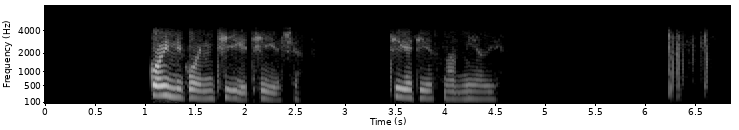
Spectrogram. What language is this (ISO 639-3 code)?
doi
